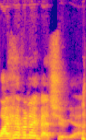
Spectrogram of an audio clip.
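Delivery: loud, playfully indignant, feigned-offended outcry. Retelling a woman who just learned the speaker spins, mock-offended tone. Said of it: "Mock offended tone".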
